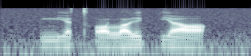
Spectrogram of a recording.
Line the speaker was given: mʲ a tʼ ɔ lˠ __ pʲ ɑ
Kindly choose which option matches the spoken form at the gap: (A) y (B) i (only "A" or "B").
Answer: B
